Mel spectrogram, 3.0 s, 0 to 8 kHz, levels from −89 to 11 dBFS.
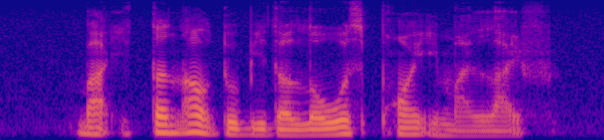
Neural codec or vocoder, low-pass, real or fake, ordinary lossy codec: none; none; real; none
